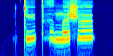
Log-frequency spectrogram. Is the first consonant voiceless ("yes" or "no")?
yes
